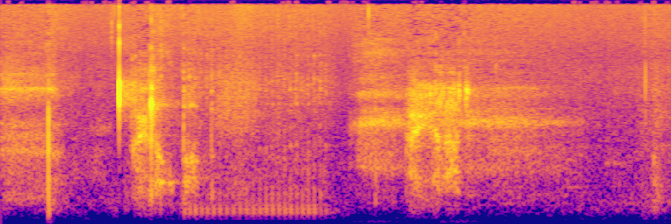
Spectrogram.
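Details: Sleeping dog (bulldog, staffie or yorkie) gives a brief fluttering, buzzing snore with faint room noises around it; snoring.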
